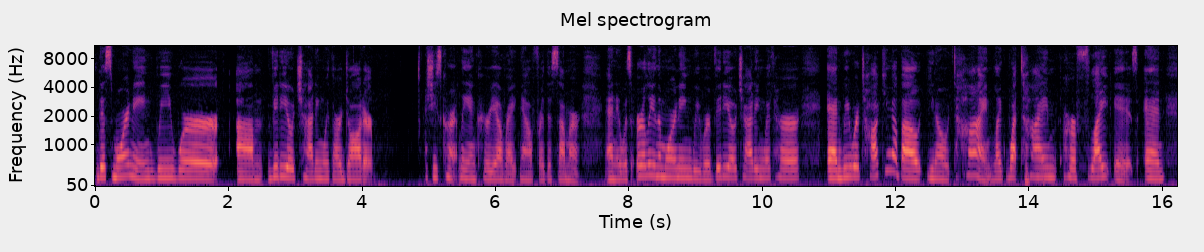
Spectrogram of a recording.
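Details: Adult woman speaking; ordinary speech.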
